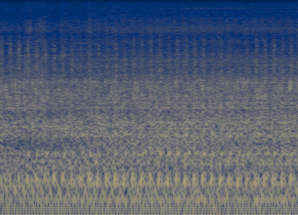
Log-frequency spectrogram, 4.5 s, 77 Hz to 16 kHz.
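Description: A Kubota GL21 tractor fitted with a front loader for snow clearing idles steadily up close, its diesel engine knocking in a dense, even rumble throughout, with no voices.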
